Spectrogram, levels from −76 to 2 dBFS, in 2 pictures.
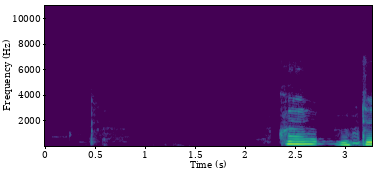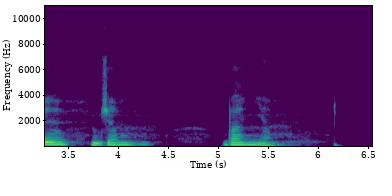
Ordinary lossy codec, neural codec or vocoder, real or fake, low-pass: Opus, 32 kbps; codec, 16 kHz, 8 kbps, FreqCodec, larger model; fake; 7.2 kHz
